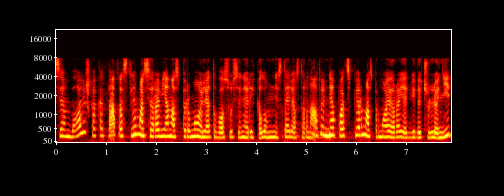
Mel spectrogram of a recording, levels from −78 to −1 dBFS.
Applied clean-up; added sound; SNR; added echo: neural separator model SepFormer DNS4.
